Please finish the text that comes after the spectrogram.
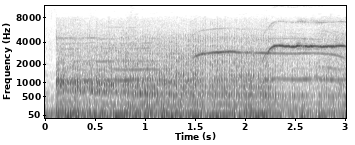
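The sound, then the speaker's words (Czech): A Hungarian police helicopter drones steadily overhead at the Serbian–Hungarian border near Horgoš, its low rotor thump pulsing beneath a high turbine whine that rises in pitch near the end. The noise stays loud throughout, with no voices. “Pojava mađarskog policijskog helikoptera je izazvala proteste više stotina izbeglica koje su blokirale autoput.”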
